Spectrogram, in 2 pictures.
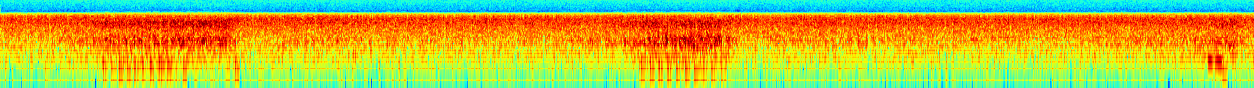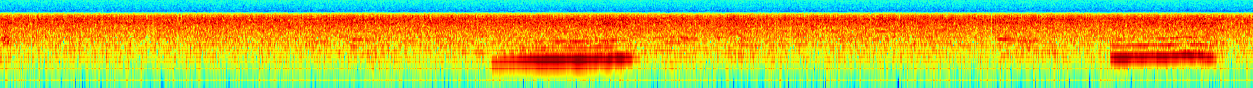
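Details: Sleeping domestic cat snoring softly, quiet breathy bursts recurring roughly every two and a half to three seconds, with a couple of faint thin rising squeaky tones near the end.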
